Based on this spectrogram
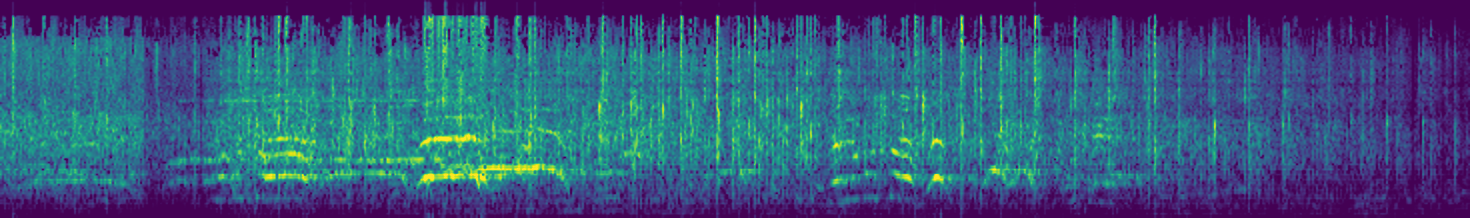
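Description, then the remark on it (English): A large audience at a Whitfield school event applauds students steadily for over ten seconds, dense clapping with some cheers and whoops mixed in, gradually thinning out toward the end. “And so I think they deserve a clap for what they did.”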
